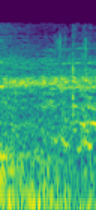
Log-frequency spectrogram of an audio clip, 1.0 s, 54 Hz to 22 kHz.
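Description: A horse whinnies briefly in Witcher 3, a short close neigh over a busy background of game ambience.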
